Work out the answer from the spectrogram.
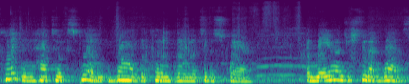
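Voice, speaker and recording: Female teacher, animated storybook read-aloud, distant roomy recording, dull sound, music underneath. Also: on the low side, unhurried, slight background noise. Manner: expressive, instructive, addressing young children. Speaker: teacher reading aloud to pupils.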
